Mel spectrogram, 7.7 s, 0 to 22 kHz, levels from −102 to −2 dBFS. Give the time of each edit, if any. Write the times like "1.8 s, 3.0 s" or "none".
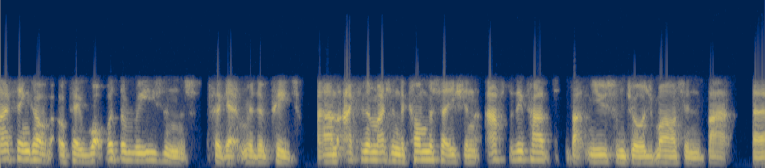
none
